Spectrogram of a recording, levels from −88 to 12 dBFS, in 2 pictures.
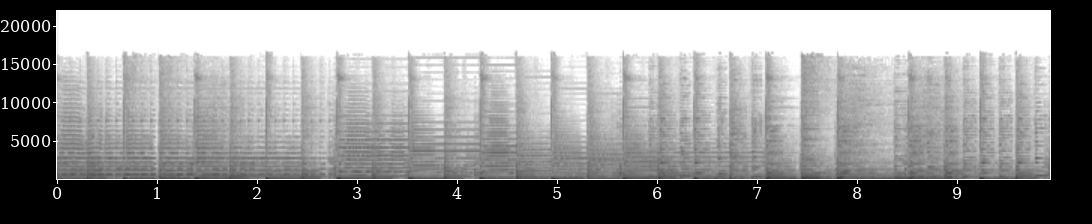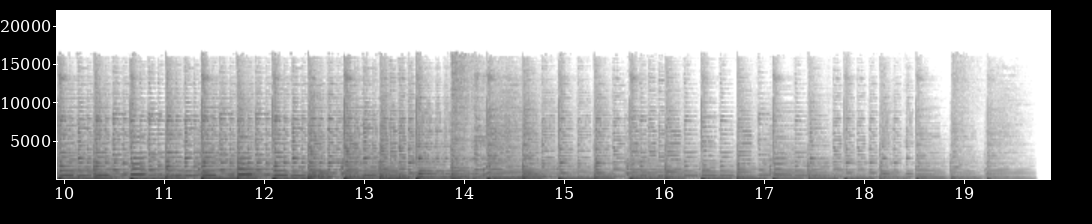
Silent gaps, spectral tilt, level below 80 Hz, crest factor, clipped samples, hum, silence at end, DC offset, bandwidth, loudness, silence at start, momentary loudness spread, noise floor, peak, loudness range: none; -5 dB/octave; -24 dBFS; 20 dB; under 0.1%; none; 0.25 s; under 0.1%; 17 kHz; -22 LUFS; 0 s; 10 LU; -44 dBFS; -2 dBFS; 8 LU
